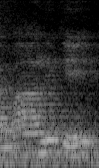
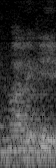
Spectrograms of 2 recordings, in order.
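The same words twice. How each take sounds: First: The first vowel is held long. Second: The first vowel is kept short. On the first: It follows the reading of Asim or Kisai. "itu berarti versinya guru Asim atau Kisai" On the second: It follows the reading of the other reciters. "Maliki pendek"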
